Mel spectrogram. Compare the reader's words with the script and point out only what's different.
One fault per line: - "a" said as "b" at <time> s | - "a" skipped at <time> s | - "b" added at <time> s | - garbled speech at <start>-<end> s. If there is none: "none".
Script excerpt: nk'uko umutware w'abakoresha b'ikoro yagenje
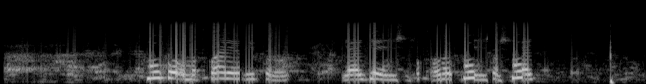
- "w'abakoresha" skipped at 2.4 s
- garbled speech at 4.2-5.3 s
